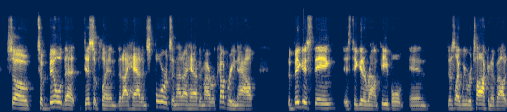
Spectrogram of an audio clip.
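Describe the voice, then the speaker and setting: A man with an American accent at a moderate pace, fairly even intonation, and a quiet background. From US Midwest. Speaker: former athlete and recovery advocate. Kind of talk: panel discussion. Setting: video call. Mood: earnest, encouraging. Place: home room. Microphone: video call.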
